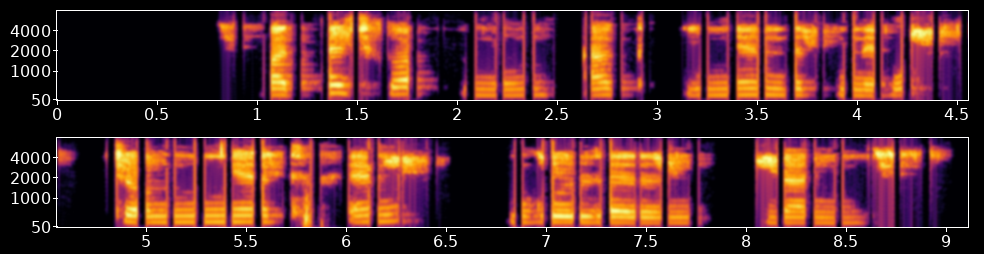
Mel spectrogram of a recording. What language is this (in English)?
Kalenjin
